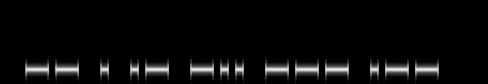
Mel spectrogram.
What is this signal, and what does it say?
Morse code, heard as a keyed tone, about 16 wpm, 700 Hz. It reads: MEADOW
